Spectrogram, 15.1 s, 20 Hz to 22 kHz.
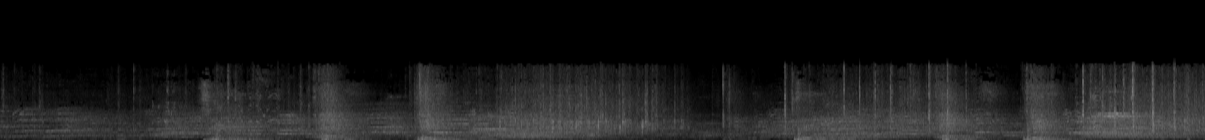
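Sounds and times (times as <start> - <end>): crowd noise echoing in hall: 0.0 - 15.0.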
